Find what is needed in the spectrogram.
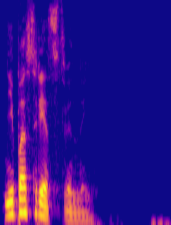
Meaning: immediate, direct, first-hand
- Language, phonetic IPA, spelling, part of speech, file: Russian, [nʲɪpɐsˈrʲet͡stvʲɪn(ː)ɨj], непосредственный, adjective, Ru-непосредственный.ogg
